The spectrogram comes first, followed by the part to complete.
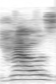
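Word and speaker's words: Haus: Hemlock house a and that's spelled h a u s not house like h o USC but like house like the German house him loock house on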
